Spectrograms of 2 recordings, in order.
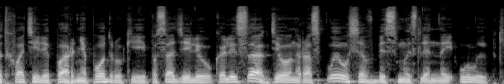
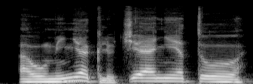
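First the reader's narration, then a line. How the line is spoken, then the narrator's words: Cheerful guard. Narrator (Russian): радостно сообщил охранник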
